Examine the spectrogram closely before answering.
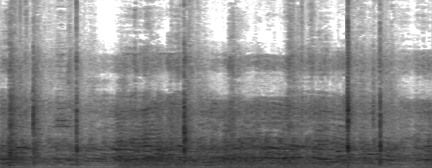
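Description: A heavy knife chops into fish on a wooden block with sharp thuds.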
